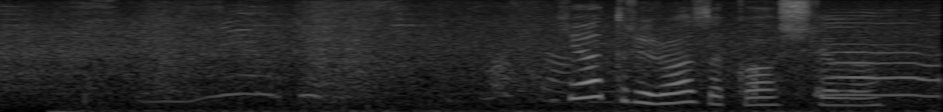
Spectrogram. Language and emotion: Russian, sad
